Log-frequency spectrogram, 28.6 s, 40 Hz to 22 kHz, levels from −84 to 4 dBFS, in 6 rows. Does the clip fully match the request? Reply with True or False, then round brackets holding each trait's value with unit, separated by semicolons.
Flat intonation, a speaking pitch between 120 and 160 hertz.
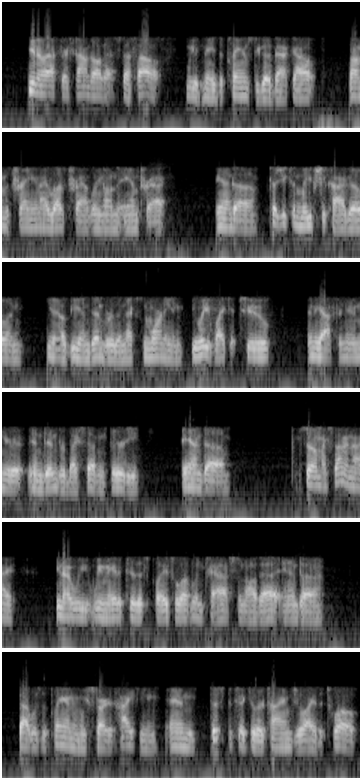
False (1.9 semitones; 95 Hz)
